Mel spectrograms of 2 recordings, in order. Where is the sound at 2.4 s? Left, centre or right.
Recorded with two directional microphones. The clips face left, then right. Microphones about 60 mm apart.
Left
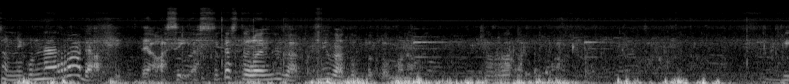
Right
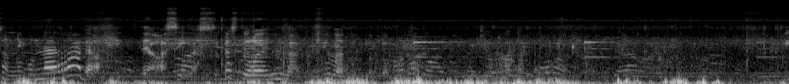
Centre.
